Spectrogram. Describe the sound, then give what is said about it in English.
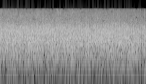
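Steady audience applause, a dense and even wash of many hands clapping at constant loudness throughout, with no voices over it. “Can we give them a round of applause?”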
